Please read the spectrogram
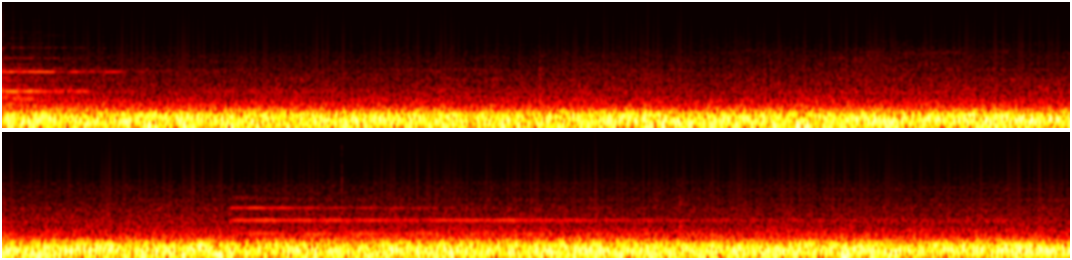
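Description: Steady low rumble of tyre and engine noise inside a Mercedes-Benz car cruising on an expressway, as music fades out in the first second.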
